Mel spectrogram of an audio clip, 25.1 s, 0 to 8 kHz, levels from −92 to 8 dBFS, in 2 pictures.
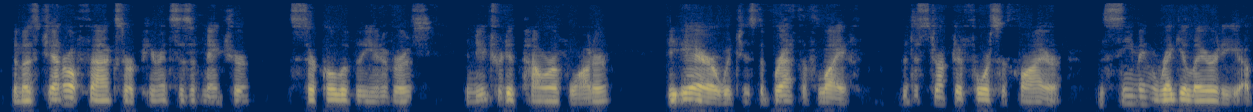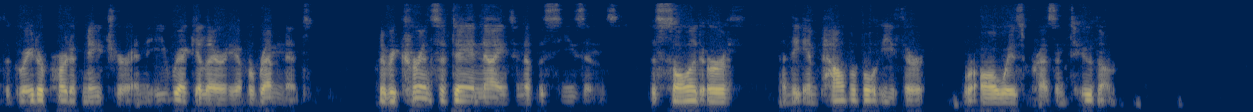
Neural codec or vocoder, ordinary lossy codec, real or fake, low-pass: none; MP3, 48 kbps; real; 7.2 kHz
